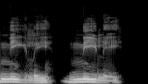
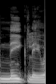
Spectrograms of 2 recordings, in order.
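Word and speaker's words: Neagley: It still upsets me they pronounce Neely. That's a silent G. I'm like, I've always pronounced her Neely when I've read the books, and it bothers me that it was Neely.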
